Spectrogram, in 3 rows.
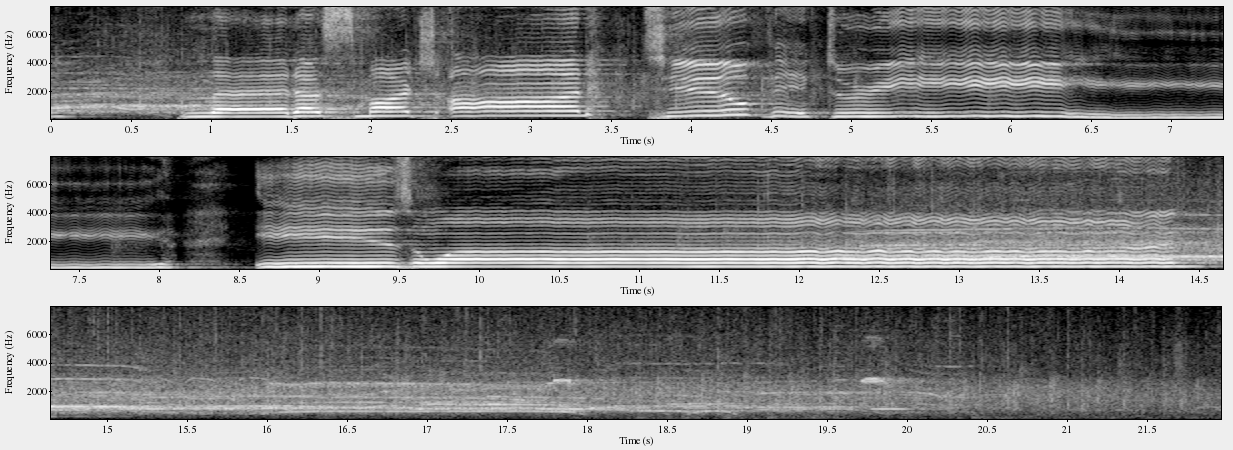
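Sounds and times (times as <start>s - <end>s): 
applause after a performance: 0.0s - 5.6s, 13.7s - 21.9s
speech: 0.8s - 13.4s.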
